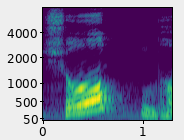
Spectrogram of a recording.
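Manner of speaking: অসভ্য drawn out slowly; slow demo pronunciation. Shown as a demonstration. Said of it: "teacher demonstrates pronunciation".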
